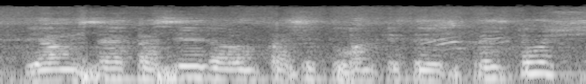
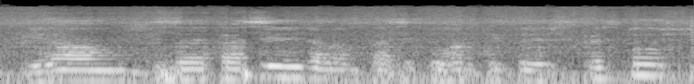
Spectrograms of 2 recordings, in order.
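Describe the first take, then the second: Both takes have the same delivery.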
